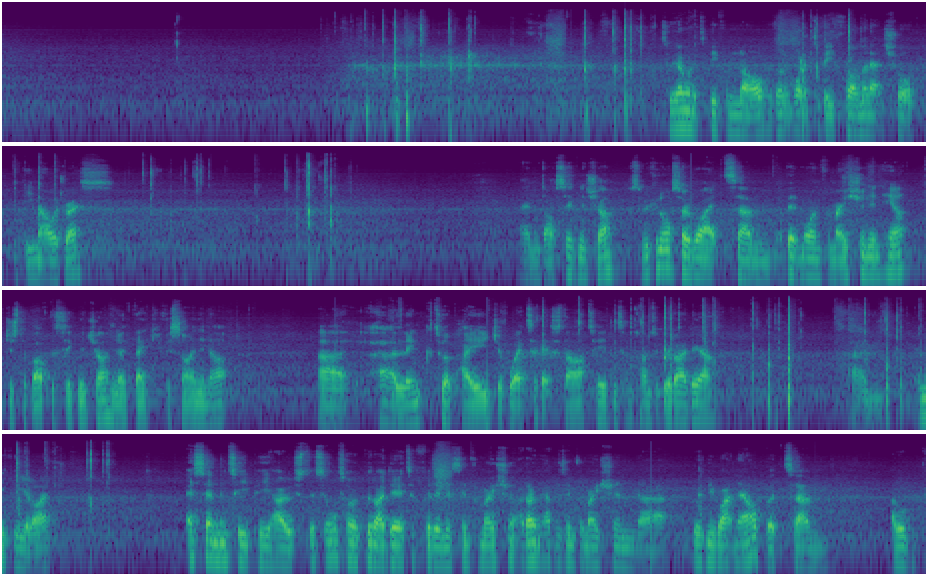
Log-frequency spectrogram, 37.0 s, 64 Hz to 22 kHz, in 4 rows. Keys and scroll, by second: 3.9-4.9 typing, 8.2-9.2 typing, 10.4 typing, 11.7 super+a, 12.7 super+c, 12.9 Tab, 13.3 super+v, 25.4 shift+f, 27.0-28.8 typing, 29.2 Tab, 30.4 typing.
